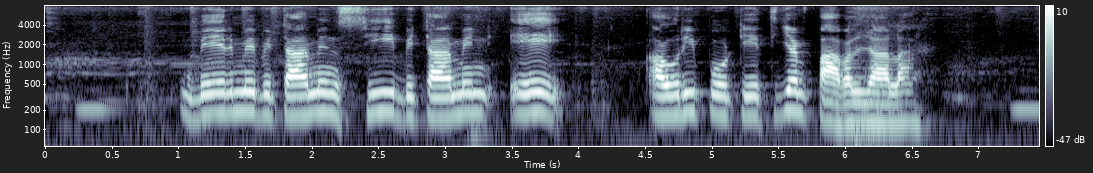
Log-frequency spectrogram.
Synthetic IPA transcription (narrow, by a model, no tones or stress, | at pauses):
beːɾmẽbɪʈaːmɪnsibɪʈaːmɪneː | əʊɾipoːʈeːt̪ijempaːbəld͡ʒaːlaː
